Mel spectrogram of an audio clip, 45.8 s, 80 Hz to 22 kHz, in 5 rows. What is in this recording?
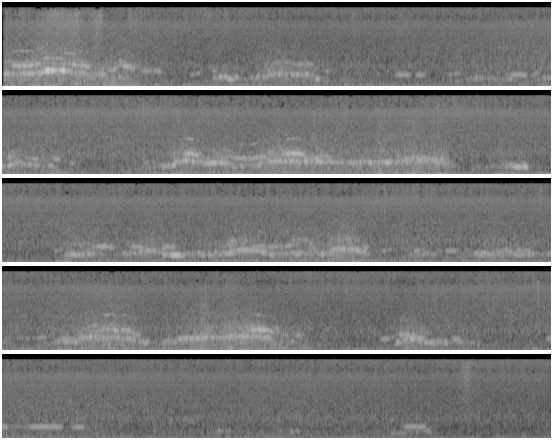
Hurricane Bertha by the time it reached eastern England, recorded at my house, Tascam DR-07 II.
